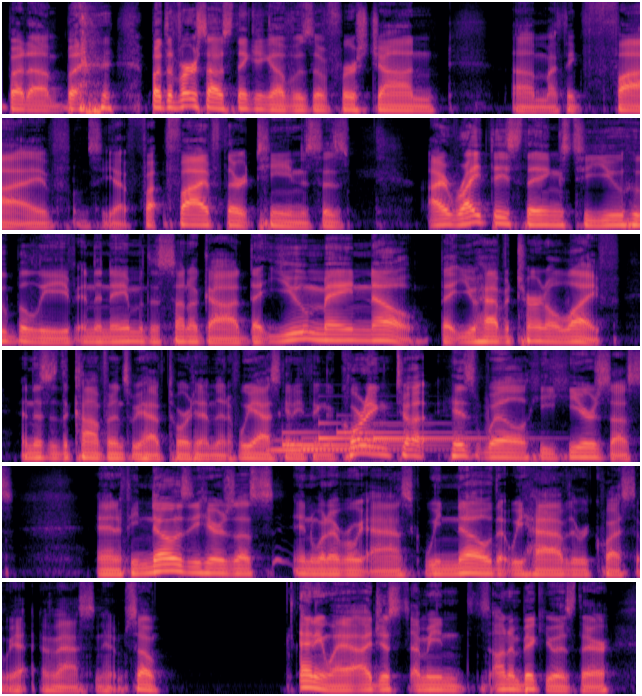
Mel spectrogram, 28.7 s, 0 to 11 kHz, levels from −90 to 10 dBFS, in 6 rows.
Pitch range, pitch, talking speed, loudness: 85-110 Hz, 95 Hz, 220 wpm, -25 LUFS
